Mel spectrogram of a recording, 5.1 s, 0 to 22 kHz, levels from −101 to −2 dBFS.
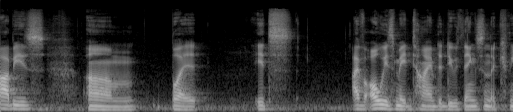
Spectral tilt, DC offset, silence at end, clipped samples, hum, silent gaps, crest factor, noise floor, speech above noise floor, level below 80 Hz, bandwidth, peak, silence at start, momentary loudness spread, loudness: -4.5 dB/octave; under 0.1%; 0 s; under 0.1%; none; none; 22 dB; -62 dBFS; 26 dB; -74 dBFS; 15.5 kHz; -16 dBFS; 0 s; 14 LU; -37 LUFS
